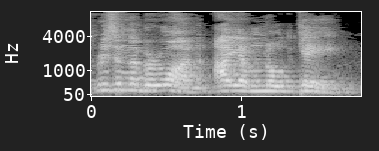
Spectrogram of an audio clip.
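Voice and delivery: ordinary talk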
